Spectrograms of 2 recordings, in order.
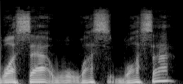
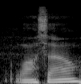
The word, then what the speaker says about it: Wausau: Or in Wausau? How do you say that? Texas? No, Wisconsin. Wausau.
